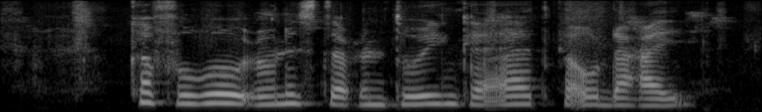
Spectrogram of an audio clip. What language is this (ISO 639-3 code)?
som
